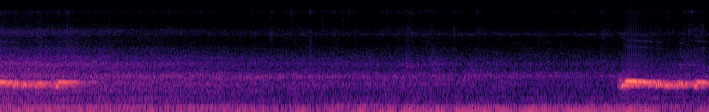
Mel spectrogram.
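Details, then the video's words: Zebra dove singing, the kind of song prized for contests and daily listening: a short burst of low, rolling, trilled coo notes opens, then about four seconds of quiet background hum, then a louder rolling coo phrase near the end. "suara perkutut paling bagus buat lomba dan harian"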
